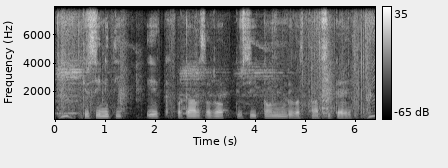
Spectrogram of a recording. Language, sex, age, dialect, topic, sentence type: Maithili, male, 46-50, Angika, agriculture, statement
